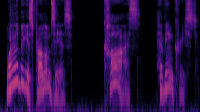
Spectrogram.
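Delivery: pause, then stretch "costs" long before "have increased"; timed key-word stress. Shown as a demonstration. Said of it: "Notice my timing".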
